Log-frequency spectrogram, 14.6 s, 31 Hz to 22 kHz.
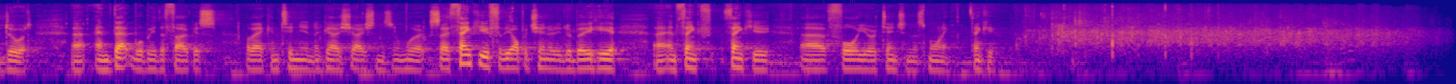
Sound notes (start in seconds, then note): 10.1 applause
